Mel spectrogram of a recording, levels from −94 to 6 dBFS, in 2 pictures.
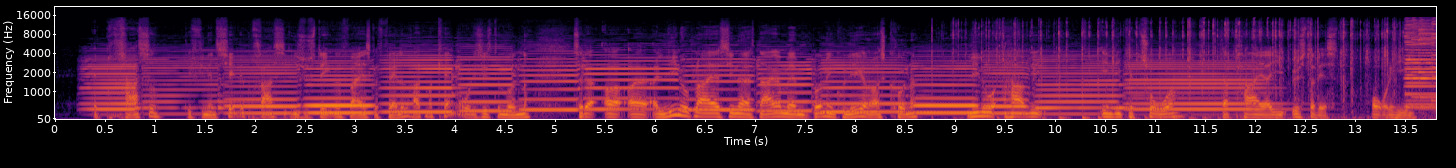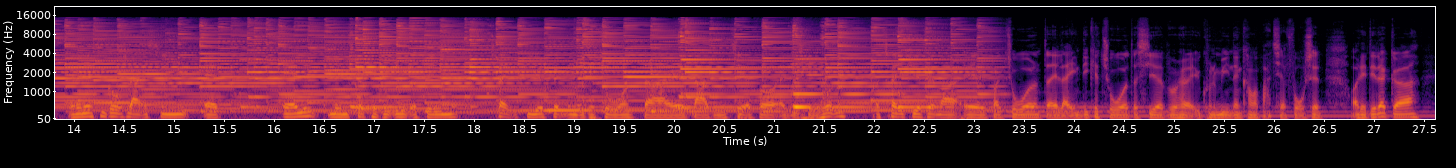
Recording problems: background music; very loud; throughout; 5 dB above the speech
keyboard typing; noticeable; from 9 to 14 s; peak 9 dB below the speech

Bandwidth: 14.5 kHz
